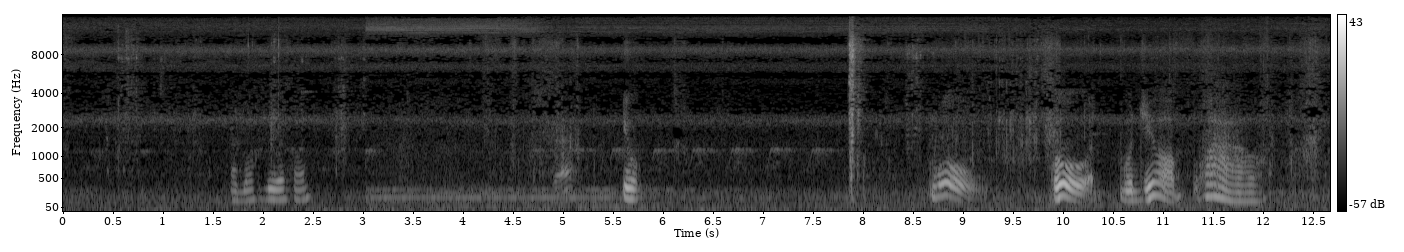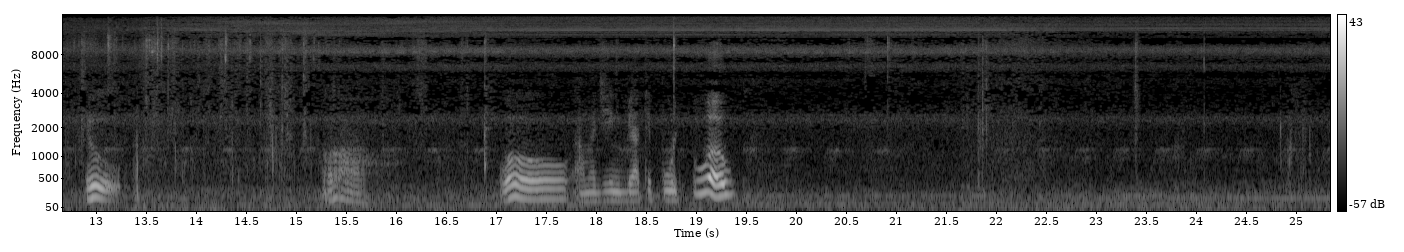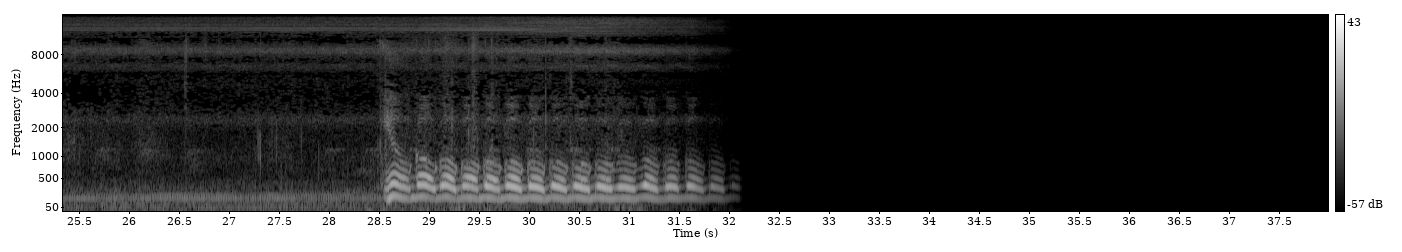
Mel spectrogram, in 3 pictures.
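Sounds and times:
low hum and hiss: 1.7s - 13.6s.

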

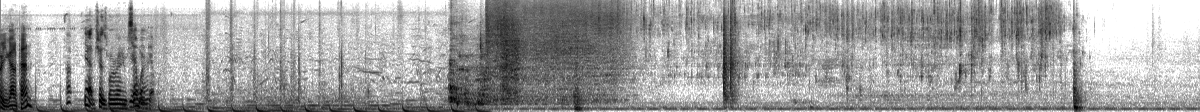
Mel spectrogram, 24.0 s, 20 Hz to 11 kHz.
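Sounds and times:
steady low hum: 0.0s - 9.6s
running water with splashes: 9.0s - 22.0s.

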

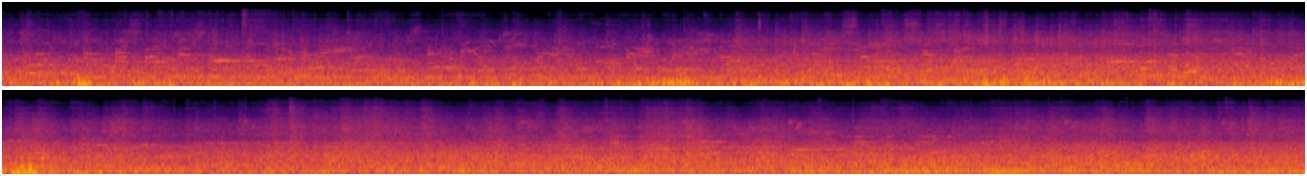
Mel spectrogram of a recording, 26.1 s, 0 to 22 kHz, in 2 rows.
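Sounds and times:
background music: 0.0s - 26.0s
murmur of voices: 0.0s - 26.0s.

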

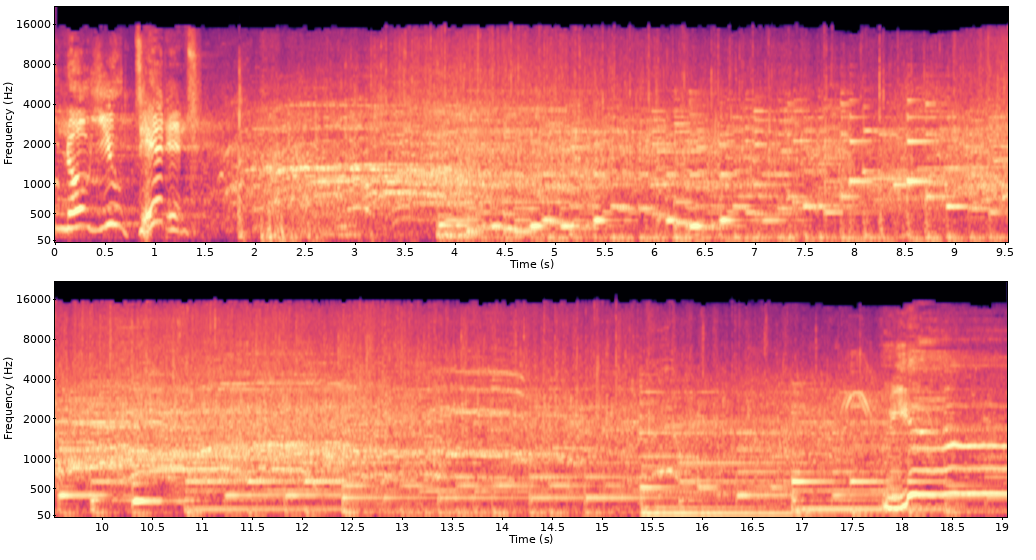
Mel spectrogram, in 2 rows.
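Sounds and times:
piano playing: 3.8s - 19.0s.

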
